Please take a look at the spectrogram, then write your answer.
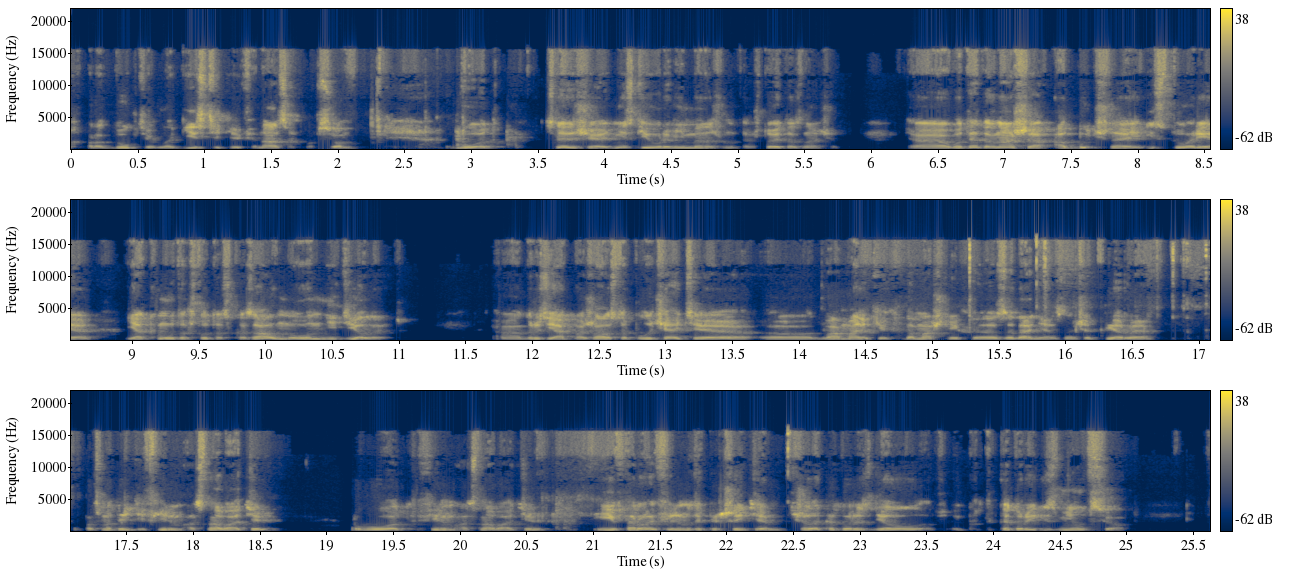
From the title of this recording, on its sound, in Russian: Запись вебинара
